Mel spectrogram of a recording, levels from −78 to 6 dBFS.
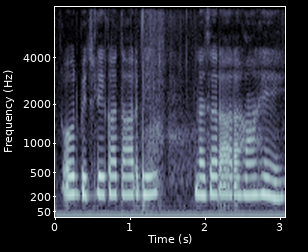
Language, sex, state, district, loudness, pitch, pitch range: Hindi, female, Rajasthan, Jaipur, -15 LUFS, 220 Hz, 215-225 Hz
